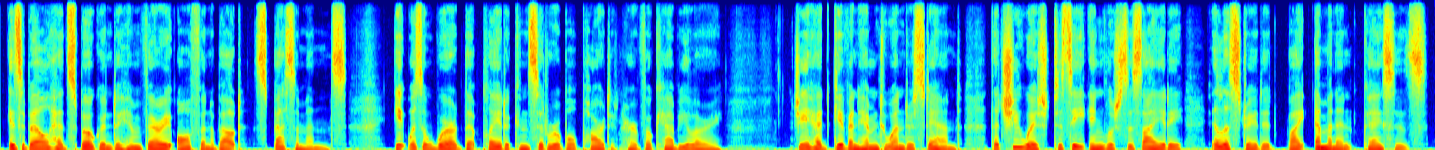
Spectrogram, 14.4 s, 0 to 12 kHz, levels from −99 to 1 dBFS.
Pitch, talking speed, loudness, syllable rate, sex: 190 Hz, 160 wpm, -20 LUFS, 5.5 syllables/s, female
